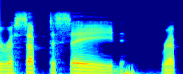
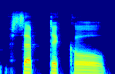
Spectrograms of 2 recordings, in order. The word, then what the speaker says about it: receptacle: So this part is the receptacide. Receptacle. That's a mispronunciation. It's receptacle.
